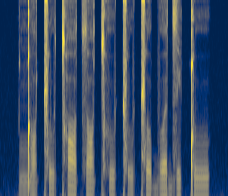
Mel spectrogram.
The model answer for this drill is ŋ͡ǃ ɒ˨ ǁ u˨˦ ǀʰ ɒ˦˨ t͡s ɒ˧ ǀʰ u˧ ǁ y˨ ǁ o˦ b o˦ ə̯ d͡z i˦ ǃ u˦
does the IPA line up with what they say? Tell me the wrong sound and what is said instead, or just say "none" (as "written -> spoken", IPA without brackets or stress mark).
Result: y˨ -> u˨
